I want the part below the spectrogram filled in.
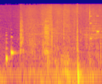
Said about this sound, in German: steigt an einem kalten, verregneten Tag ins Dörbsmobil ein, dem Carsharing-Auto im Dorf Klicksbüll.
